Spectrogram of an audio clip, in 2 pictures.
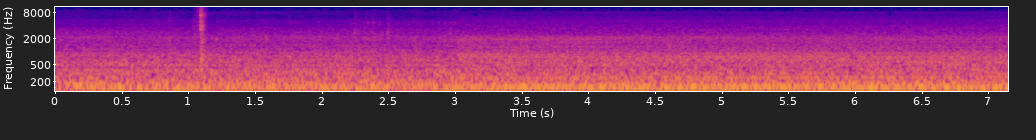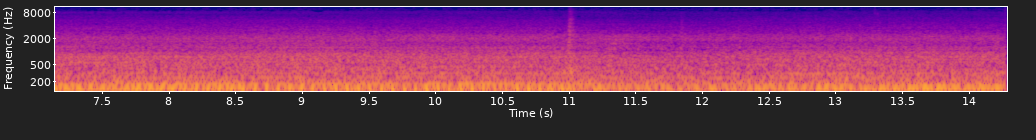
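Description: Semi truck's diesel engine running under way, heard from inside the cab, a steady low drone whose note shifts about three seconds in and again near the end. A faint click comes about a second in.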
